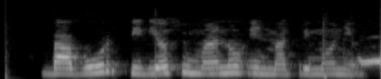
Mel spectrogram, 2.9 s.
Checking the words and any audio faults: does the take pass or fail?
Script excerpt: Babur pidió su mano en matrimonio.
pass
